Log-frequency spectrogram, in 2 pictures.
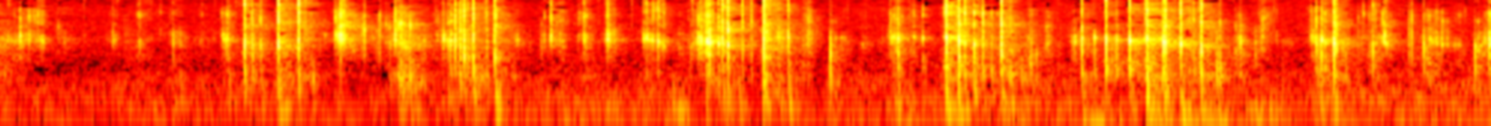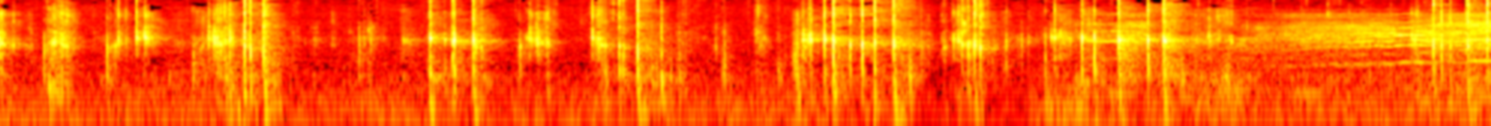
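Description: Crunchy chewing and munching: a run of short, crackly bites in irregular clusters with brief gaps between them, as of a cheeseburger being wolfed down.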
